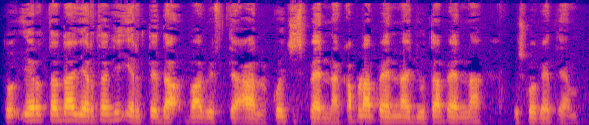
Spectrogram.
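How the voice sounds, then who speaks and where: A man gives an Arabic reading lesson in a patient teaching voice. He explains grammar step by step and slows right down to drill the pronunciation of each word. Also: on the high side, dark tone. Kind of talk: language lesson.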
